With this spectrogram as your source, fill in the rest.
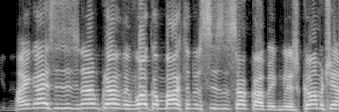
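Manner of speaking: very high, loud shouting. Opening a commentary video while it rains outside, shouting. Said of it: "I'm shouting because it's raining outside".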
